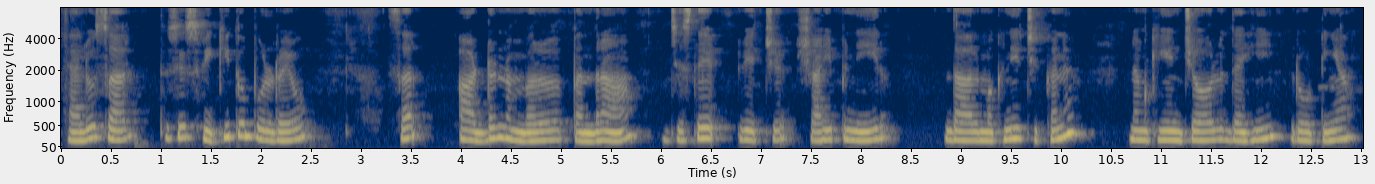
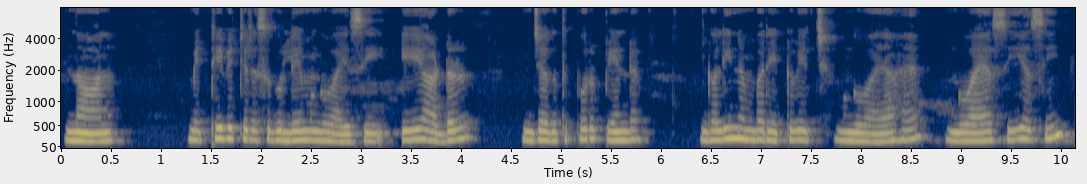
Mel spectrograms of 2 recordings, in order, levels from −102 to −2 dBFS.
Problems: none marked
